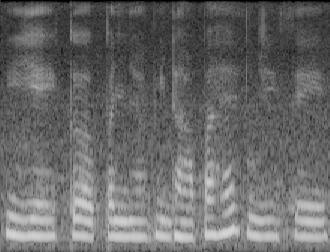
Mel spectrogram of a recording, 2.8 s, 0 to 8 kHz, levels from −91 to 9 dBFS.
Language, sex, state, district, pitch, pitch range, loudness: Hindi, female, Chhattisgarh, Raipur, 190 Hz, 185-200 Hz, -14 LUFS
